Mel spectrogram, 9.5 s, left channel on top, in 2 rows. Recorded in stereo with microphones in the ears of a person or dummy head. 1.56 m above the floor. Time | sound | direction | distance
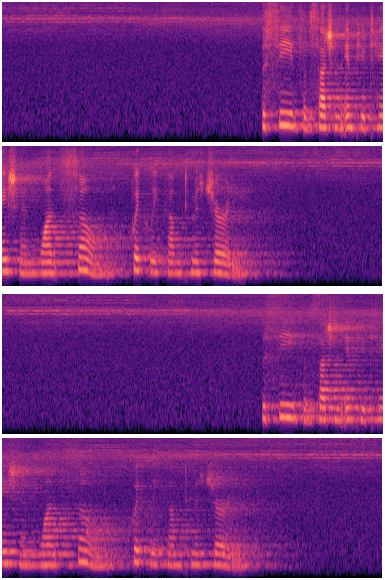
0.0 | an insect | 40° left (ahead or behind) | 3 m
3.3 | a woman speaking | 35° left (ahead or behind) | 0.9 m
